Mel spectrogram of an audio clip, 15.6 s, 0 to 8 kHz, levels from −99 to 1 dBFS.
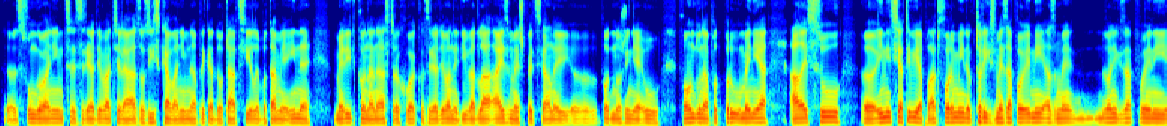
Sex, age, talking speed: male, 40-59, 160 wpm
